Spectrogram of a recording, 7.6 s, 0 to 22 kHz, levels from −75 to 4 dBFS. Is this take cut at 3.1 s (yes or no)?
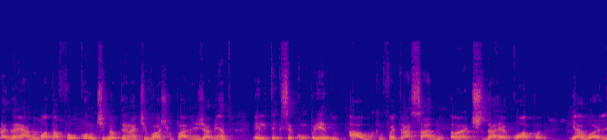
no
